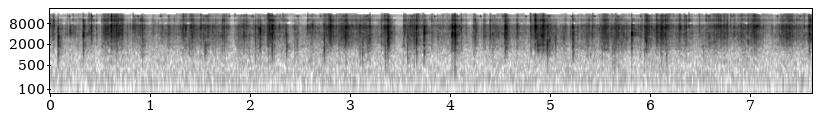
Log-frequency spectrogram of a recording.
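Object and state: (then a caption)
Paper silica gel sachet, crinkled. A small white printed paper silica gel sachet is held in the fingertips and crinkled and rubbed with fingers and long teal nails. The result is a steady, bright, dry crinkling with quick, sharp crackles scattered throughout and almost no low end.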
